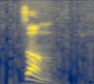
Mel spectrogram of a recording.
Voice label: "zeng4", Chinese

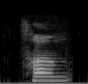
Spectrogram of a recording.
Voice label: "ceng1", chinese

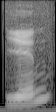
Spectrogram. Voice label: "yin2", Chinese

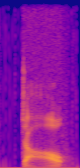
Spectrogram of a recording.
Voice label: "zhao3", Chinese

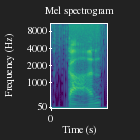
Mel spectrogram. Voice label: "gan3", Chinese

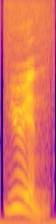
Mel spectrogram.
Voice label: "yun4", Chinese

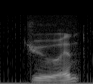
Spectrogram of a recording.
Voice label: "jun3", Chinese

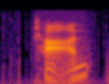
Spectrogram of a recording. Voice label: "chan3", chinese

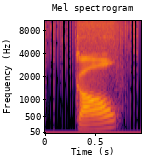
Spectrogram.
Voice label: "gao2", Chinese

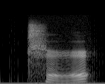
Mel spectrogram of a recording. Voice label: "chi3", chinese

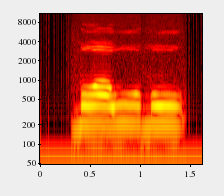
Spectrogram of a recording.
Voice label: "mu", Chinese; phonetics

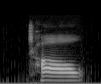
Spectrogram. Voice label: "chao1", chinese

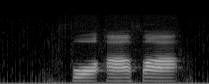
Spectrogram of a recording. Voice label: "fa", Chinese; bpmf

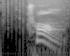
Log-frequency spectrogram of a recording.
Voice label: "chong4", chinese

